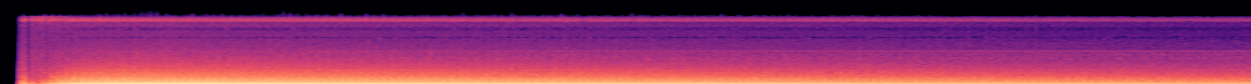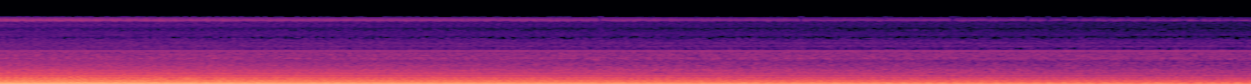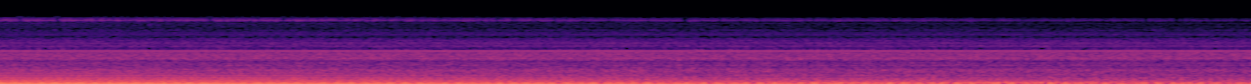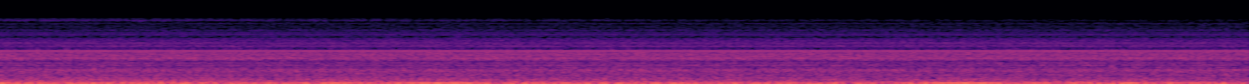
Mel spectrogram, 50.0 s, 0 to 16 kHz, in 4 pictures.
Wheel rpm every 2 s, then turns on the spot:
0, 0, 0, 0, 0, 0, 0, 0, 0, 0, 0, 0, 0, 0, 0, 0, 0, 0, 0, 0, 0, 0, 0, 0, 0.
none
